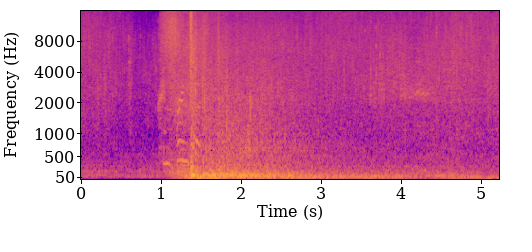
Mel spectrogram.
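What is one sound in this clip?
A fire bursts into flame with a loud whoosh.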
